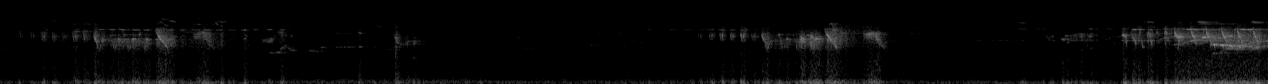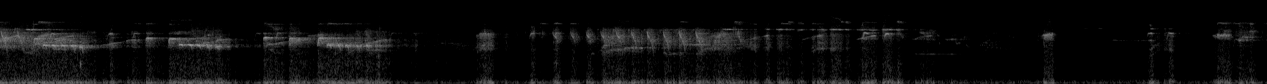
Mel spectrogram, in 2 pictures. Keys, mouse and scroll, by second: 5.2-6.8 alt+middle drag, 6.8-7.2 scroll down 1, 7.3-9.0 alt+middle drag, 9.0 scroll up 1, 9.3-10.6 alt+middle drag, 10.6-14.5 drag, 14.5 ctrl+z, 15.0-20.5 drag, 20.5 ctrl+z, 20.9 alt+middle click, 21.6 click, 22.4 alt+middle click, 23.4-25.3 drag.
